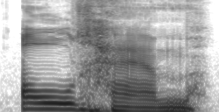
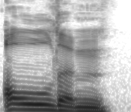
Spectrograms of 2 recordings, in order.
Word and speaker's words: Oldham: same for place names, do not pronounce it as a hard H. This is not Oldham. If you say that, you will be laughed out. This is Oldham.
